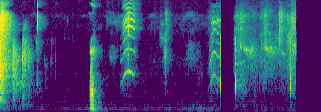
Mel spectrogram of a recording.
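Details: Baby monkey Mila wails after her mother bites and mistreats her: wavering, quavering high cries rising and falling, mixed with loud knocks, a scraping thud and bursts of hissing noise.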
